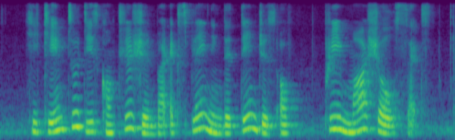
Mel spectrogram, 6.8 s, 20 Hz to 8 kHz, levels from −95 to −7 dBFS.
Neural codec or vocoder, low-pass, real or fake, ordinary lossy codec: none; 7.2 kHz; real; none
